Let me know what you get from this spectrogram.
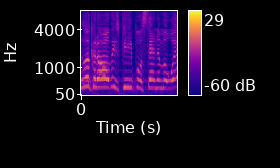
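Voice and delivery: high, flustered plea to send them off; flustered disciples. Retold or imitated. Preacher voicing disciples to Jesus, high and flustered. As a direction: panic at the size of the crowd. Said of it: "And they're like".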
